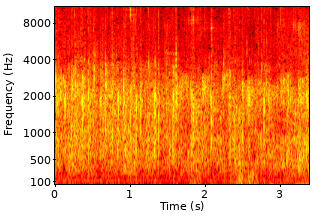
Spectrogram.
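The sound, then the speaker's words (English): Applause from a church audience welcoming guests during a morning service: steady, dense clapping from a crowd that holds at an even level throughout. “let's give them a warm welcome here this morning.”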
